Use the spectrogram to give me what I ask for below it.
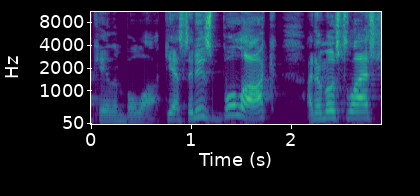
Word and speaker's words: Bullock: Yes, it is Bullock. I know most of last year we said Bullock, but Bullock is how he wants it pronounced.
